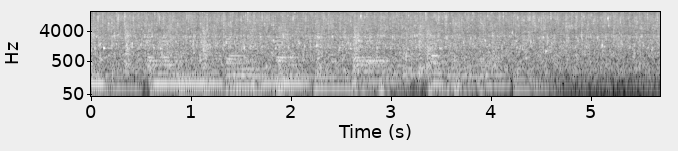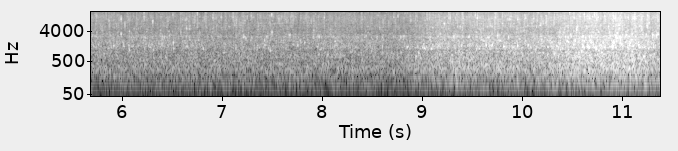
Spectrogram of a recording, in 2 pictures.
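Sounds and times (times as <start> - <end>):
faint music: 0.0 - 4.8
rushing water: 0.0 - 11.3.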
